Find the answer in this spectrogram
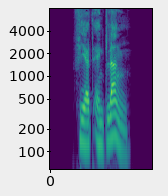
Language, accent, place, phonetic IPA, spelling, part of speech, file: German, Germany, Berlin, [ˌfɛːɐ̯t ɛntˈlaŋ], fährt entlang, verb, De-fährt entlang.ogg
- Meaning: third-person singular present of entlangfahren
